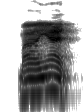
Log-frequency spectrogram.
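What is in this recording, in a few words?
"mayat", Malay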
